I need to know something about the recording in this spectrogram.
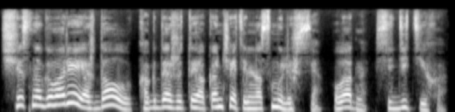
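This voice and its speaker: A woman's voice: mid-range voice, brisk, dark tone, no echo, lightly acted. A woman reading the lines of a wry, laconic tall young man in an audiobook, speaking drily and ironically. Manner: dry, ironic.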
